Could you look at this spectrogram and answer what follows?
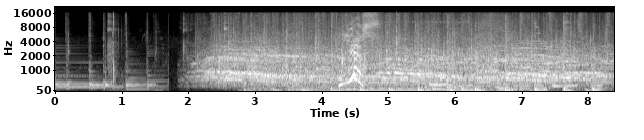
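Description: A group of young children cheering together at a preschool worship session, a sudden sustained burst of excited shouts and clapping after a quiet start with a few voices.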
